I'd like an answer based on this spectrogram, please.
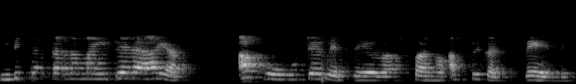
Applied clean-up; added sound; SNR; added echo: neural mask model DeepFilterNet 3.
